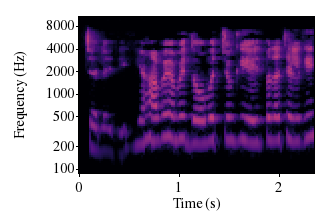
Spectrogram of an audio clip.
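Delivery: ordinary talk, nothing marked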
